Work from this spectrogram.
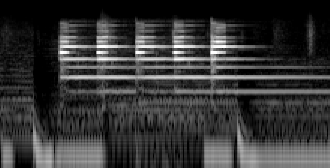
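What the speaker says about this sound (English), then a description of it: "And here's the closing bell." A stock market closing bell rings in five quick, bright metallic strikes with ringing overtones, then a short low thump near the end, loud and alone.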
